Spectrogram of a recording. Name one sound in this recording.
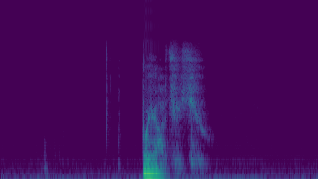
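An elderly man speaks calmly and briefly into a nearby microphone.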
